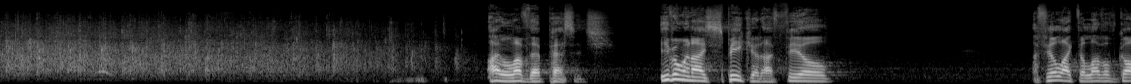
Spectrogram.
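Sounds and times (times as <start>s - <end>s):
people clapping: 0.0s - 4.9s
speech: 4.9s - 8.4s, 10.3s - 11.3s.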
